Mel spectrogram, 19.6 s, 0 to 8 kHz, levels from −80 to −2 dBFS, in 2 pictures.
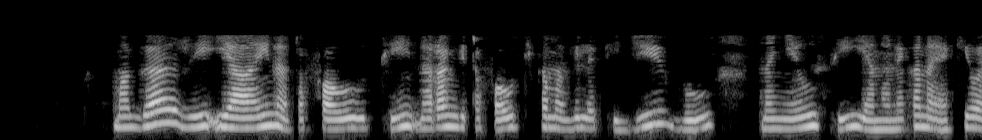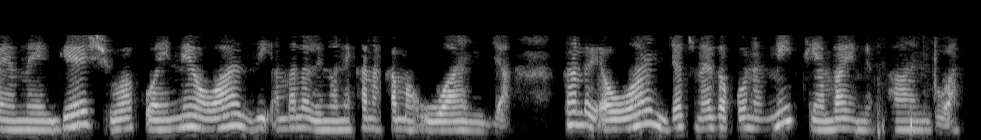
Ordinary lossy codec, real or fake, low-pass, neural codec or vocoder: AAC, 16 kbps; fake; 7.2 kHz; vocoder, 44.1 kHz, 128 mel bands every 256 samples, BigVGAN v2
